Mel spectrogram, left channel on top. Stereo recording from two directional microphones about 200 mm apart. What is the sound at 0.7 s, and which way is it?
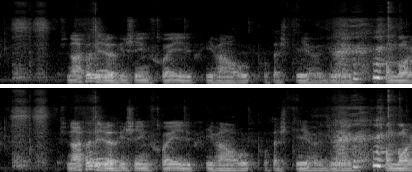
Speech, 20° right (ahead or behind).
